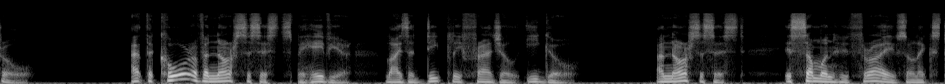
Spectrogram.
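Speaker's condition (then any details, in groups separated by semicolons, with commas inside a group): No condition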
